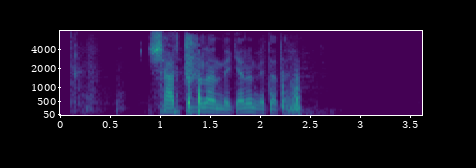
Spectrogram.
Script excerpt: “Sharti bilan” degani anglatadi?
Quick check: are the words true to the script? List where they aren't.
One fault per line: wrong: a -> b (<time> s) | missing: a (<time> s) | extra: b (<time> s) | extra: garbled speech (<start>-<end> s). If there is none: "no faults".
no faults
